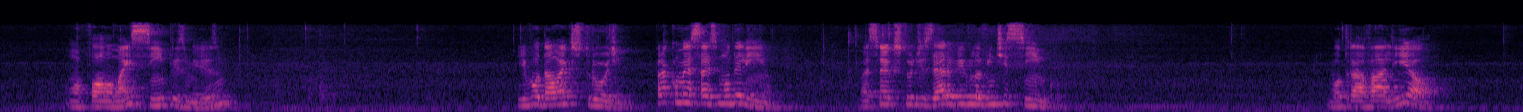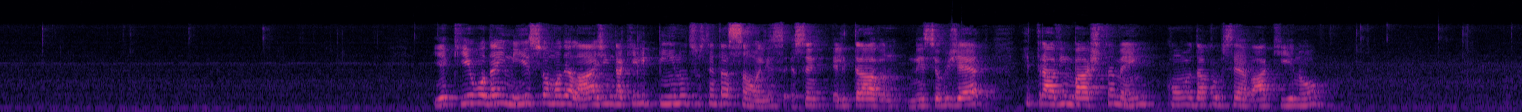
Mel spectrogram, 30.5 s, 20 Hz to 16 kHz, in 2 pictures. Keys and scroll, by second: 2.4 s, 8.2-10.4 typing, 8.7 Return, 13.6 z.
